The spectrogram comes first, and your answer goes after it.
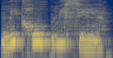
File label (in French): micro missiles, french; Battle Engine Aquila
